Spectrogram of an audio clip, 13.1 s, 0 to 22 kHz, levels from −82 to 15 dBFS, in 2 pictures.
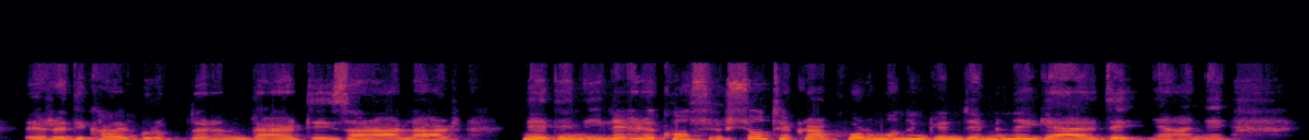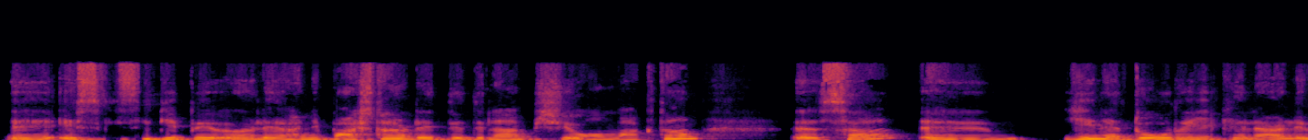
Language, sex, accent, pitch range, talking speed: Turkish, female, native, 190-235 Hz, 115 wpm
